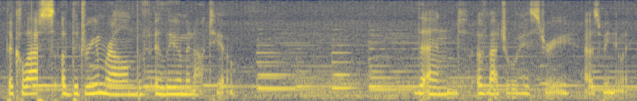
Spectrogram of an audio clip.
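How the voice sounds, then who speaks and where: Woman acting a creaky-voiced, even-toned archivist. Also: fairly high pitch, over loud music. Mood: solemn, official. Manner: precise, measured, bookish. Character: meticulous, formal female archival investigator recording a report. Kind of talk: scripted audio drama narration.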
